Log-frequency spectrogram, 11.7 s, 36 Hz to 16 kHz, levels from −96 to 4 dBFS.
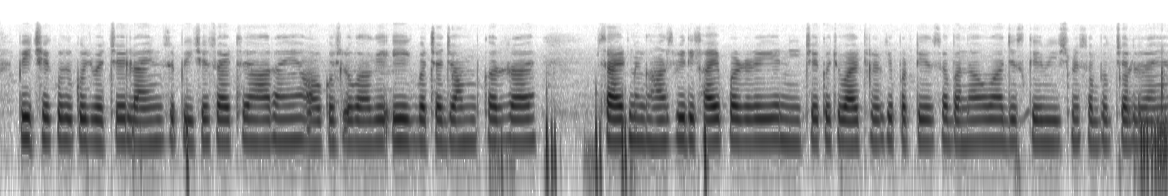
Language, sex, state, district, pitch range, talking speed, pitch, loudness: Hindi, female, Uttar Pradesh, Deoria, 190-200 Hz, 240 wpm, 195 Hz, -19 LUFS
